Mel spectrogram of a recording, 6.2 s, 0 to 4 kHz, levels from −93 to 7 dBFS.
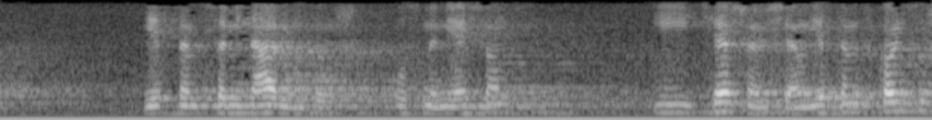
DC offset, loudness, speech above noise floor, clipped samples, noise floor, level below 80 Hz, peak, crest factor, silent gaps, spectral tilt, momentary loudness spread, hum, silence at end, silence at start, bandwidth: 4%; -22 LUFS; 21 dB; under 0.1%; -43 dBFS; -54 dBFS; -4 dBFS; 20 dB; none; -9.5 dB/octave; 21 LU; none; 0 s; 0 s; 3.9 kHz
